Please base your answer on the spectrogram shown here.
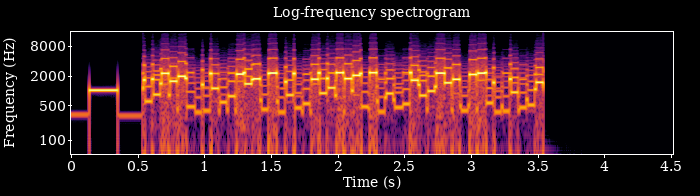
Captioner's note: computer chirps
